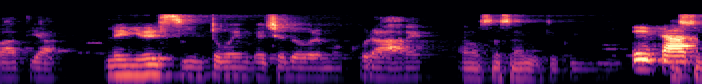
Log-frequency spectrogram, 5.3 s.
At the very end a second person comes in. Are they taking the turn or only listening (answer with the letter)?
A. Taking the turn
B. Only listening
A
